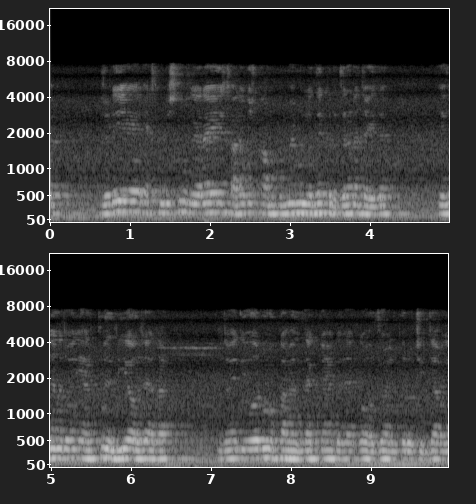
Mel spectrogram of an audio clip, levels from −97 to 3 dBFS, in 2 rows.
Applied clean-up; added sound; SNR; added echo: none; none; none; reverberation time 1.4 s.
